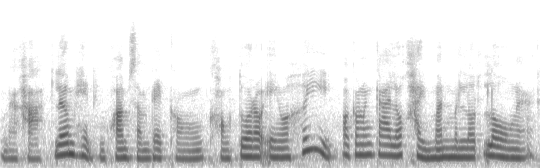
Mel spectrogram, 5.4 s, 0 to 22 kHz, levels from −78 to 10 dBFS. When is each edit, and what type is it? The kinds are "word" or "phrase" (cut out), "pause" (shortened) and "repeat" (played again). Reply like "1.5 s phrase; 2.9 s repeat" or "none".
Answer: none

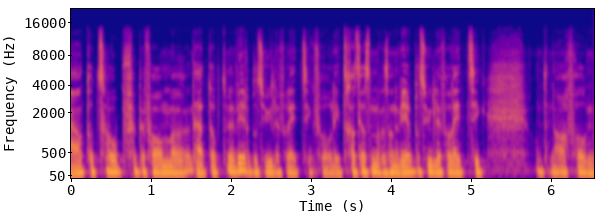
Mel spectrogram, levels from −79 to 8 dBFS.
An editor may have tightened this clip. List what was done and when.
1.5 s phrase; 2.0 s word; 3.6 s word

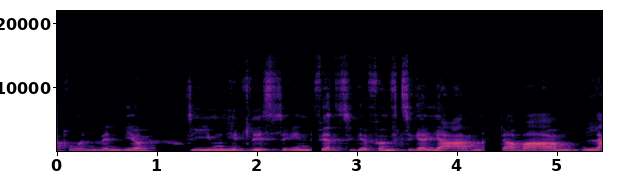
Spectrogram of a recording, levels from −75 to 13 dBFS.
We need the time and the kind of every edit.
1.3 s word; 2.5 s word; 4.3 s word

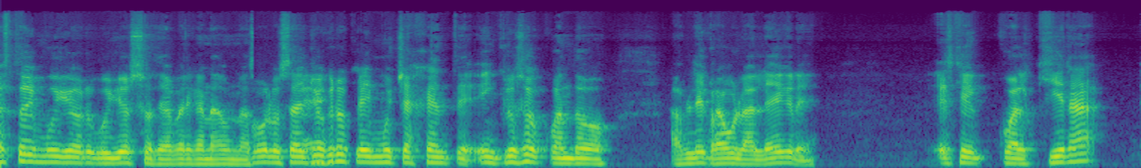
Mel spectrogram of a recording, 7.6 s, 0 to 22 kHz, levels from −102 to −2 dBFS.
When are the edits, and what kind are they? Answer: 1.7 s word; 4.7 s word

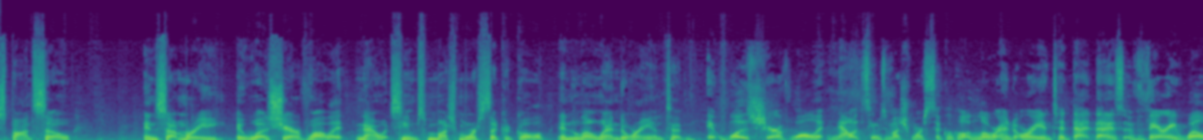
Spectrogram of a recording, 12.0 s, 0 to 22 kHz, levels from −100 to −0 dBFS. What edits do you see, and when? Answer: 5.5 s pause

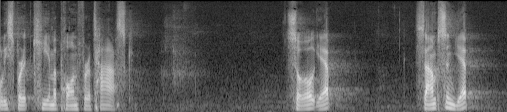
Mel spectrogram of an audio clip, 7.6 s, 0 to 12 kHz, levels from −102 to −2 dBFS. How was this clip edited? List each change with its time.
1.4 s word

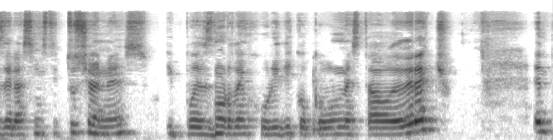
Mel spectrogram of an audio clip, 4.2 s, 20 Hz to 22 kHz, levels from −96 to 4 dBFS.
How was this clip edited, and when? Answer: 1.2 s pause; 1.6 s phrase; 2.4 s word

